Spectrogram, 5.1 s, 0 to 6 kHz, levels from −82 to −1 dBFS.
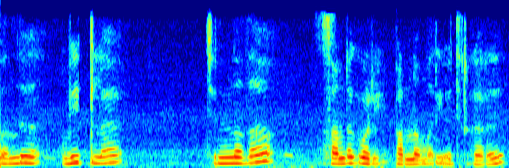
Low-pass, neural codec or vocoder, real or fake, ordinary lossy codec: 5.4 kHz; none; real; AAC, 24 kbps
